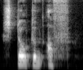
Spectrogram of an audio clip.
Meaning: inflection of afstoten: 1. plural past indicative 2. plural past subjunctive
- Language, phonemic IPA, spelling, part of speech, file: Dutch, /ˈstotə(n) ˈɑf/, stootten af, verb, Nl-stootten af.ogg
